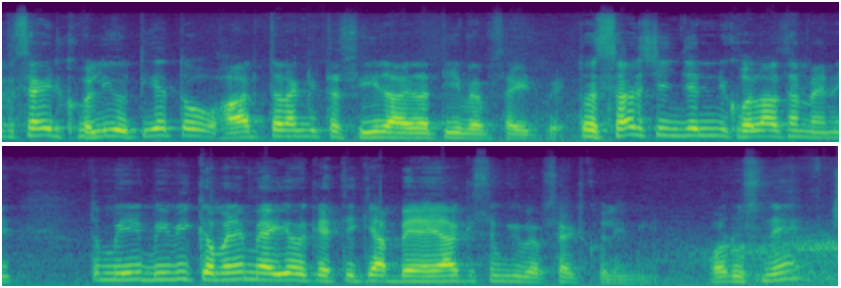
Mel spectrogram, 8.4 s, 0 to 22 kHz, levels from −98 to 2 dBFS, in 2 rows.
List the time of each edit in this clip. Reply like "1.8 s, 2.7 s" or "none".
2.7 s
